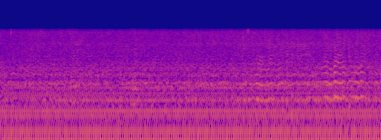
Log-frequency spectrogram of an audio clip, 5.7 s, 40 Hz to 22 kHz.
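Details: Honey bees during a late summer hive cut-out from a barbecue grill crowded with 11 combs, on an unseasonably cool day in the 80s; a dense, steady, low droning hum of many bees runs without a break.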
